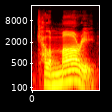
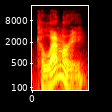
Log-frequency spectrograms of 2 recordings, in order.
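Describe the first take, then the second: First: The stress falls on the expected syllable. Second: The stress falls on the unexpected syllable. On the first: The speaker calls it right. "No, you're going to order a calamari" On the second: The speaker calls it wrong.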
